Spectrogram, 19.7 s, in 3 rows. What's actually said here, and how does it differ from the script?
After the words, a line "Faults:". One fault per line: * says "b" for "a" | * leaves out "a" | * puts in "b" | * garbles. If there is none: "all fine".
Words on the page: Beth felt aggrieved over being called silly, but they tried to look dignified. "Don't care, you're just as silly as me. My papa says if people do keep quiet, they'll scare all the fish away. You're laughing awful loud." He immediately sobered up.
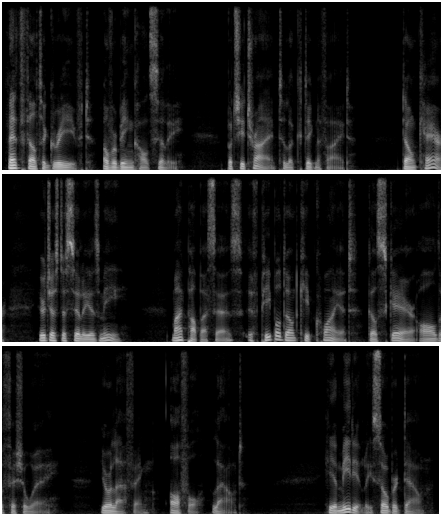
Beth felt aggrieved over being called silly, but she tried to look dignified. "Don't care, you're just as silly as me. My papa says if people don't keep quiet, they'll scare all the fish away. You're laughing awful loud." He immediately sobered down.
Faults:
* says "she" for "they"
* says "don't" for "do"
* says "down" for "up"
